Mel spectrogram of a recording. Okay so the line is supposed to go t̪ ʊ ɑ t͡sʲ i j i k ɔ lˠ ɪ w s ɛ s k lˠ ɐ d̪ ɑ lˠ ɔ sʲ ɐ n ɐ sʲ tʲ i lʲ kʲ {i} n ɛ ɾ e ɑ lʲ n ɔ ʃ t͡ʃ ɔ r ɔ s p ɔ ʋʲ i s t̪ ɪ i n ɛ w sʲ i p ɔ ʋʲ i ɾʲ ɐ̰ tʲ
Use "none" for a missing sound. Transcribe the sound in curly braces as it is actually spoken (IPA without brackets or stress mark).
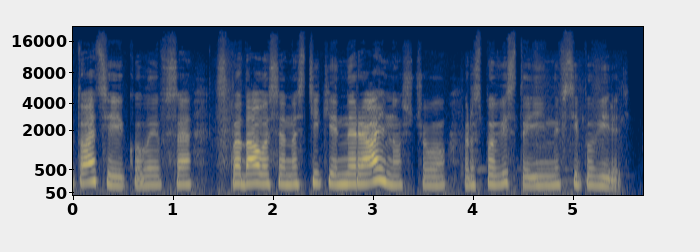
ɪ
